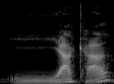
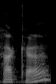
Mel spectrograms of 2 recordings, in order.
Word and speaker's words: Jaca: Now the siege of Jaca, or Jaca, depending on how we want to pronounce it, in the mountains,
